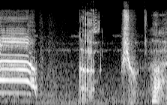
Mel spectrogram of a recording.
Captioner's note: <i>yelling</i>; <i>burps</i>; <i>sighs</i>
